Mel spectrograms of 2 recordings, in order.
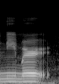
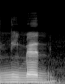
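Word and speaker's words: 你们: She says Chin Chuan Le Nimer, I think that's how you say it. Chin Chuan Le Nimer, but it's supposed to be Nimen because Nimen is Chinese.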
